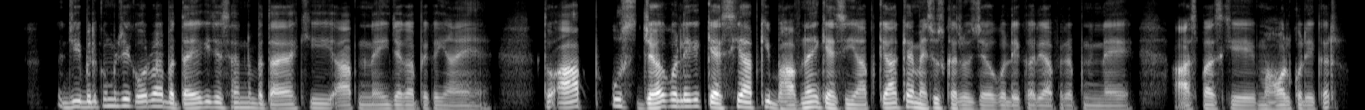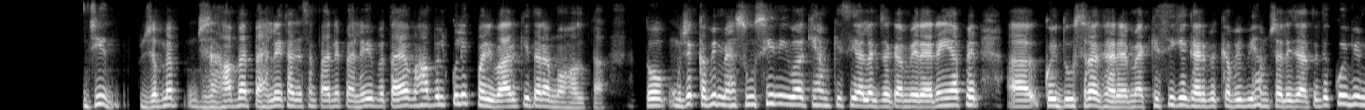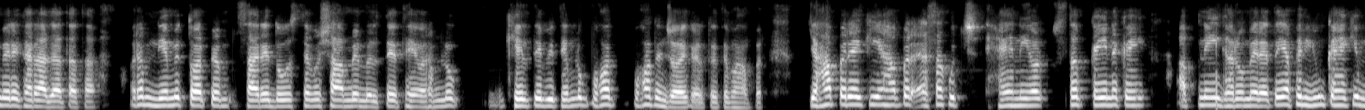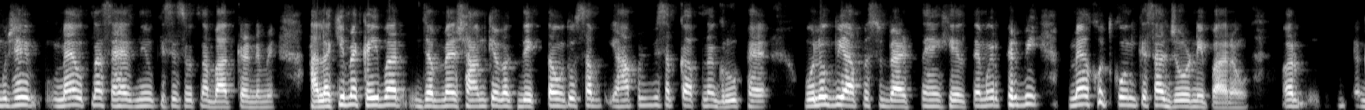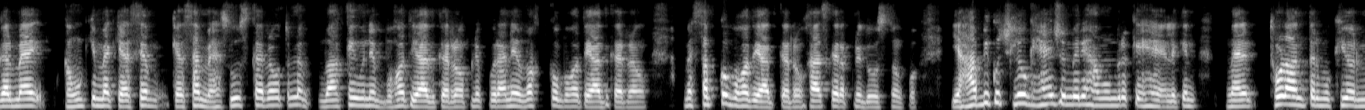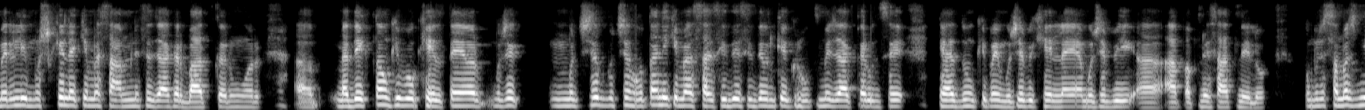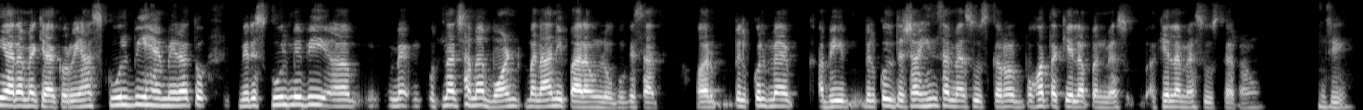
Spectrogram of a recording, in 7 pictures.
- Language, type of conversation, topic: Hindi, advice, लंबे समय बाद दोस्ती टूटने या सामाजिक दायरा बदलने पर अकेलापन क्यों महसूस होता है?
- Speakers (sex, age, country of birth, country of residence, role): male, 25-29, India, India, advisor; male, 25-29, India, India, user
- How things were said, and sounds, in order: "मैंने" said as "पैने"; in English: "इंजॉय"; in English: "ग्रुप"; in English: "ग्रुप"; in English: "बॉन्ड"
